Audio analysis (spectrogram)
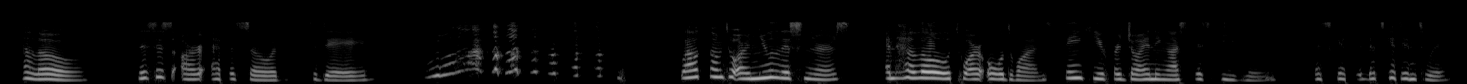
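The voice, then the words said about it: Polished podcast host voice. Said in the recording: “Ang podcast voice ... That was uncanny.”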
